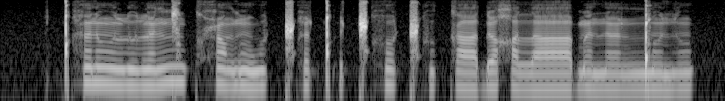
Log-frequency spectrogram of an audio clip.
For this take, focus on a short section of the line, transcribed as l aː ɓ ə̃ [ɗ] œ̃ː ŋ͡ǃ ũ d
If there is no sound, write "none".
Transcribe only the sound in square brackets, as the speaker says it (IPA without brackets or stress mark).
n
